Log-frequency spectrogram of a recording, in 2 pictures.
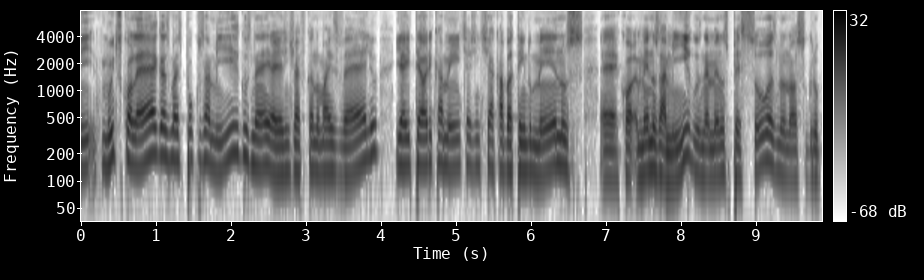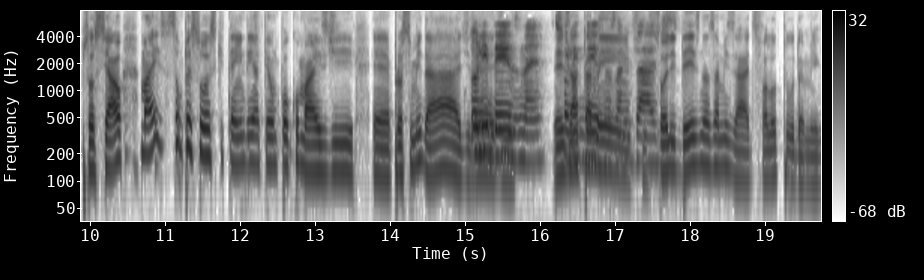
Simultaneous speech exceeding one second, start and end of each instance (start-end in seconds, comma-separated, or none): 16.2-17.9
